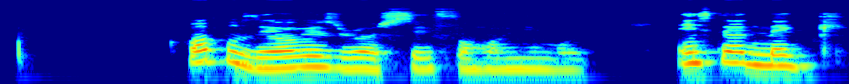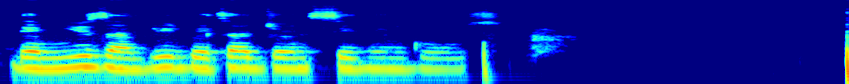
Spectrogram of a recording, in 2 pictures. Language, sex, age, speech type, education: Nigerian Pidgin, female, 15-29, spontaneous, tertiary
